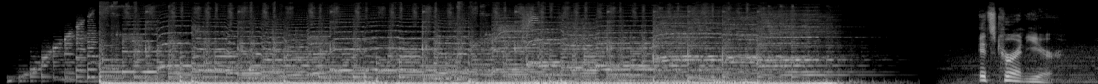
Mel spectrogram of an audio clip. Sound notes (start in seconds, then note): 0.8 intro music; 4.9 sword slash; 6.6 intro jingle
